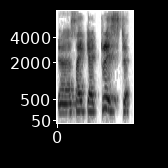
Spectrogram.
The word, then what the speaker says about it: PSYCHIATRIST: पी से answer, P से शुरू होता है और होती स्पेलिंग SYCH, साइकेट्रिस्ट। तो और उसको पी से स्टार्टिंग होती है, पी इसमें साइलेंट रहता है। तो ये होगा आर का आंसर 15th। साइकेट्रिस्ट। क्या बोलेंगे? PSYCHIATRIST को साइकेट्रिस्ट। पी is silent in this.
